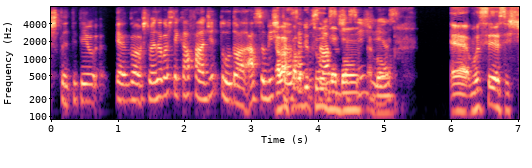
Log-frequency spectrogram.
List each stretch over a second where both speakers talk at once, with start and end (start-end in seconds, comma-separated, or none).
3.3-5.1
